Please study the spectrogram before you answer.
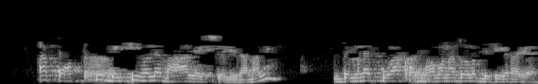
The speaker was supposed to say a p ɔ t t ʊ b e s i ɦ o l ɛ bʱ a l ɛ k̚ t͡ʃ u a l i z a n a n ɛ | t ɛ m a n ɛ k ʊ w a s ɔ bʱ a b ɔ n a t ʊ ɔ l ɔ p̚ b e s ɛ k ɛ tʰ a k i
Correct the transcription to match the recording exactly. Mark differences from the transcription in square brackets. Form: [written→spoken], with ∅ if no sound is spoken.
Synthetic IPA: a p ɔ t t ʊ b e s i ɦ o l ɛ bʱ a l ɛ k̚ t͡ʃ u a l i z a n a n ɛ | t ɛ m a n ɛ [k→p] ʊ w a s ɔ bʱ a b ɔ n a t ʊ ɔ l ɔ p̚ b e s [ɛ→i] k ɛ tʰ a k [i→ɛ]

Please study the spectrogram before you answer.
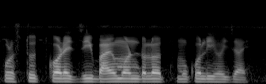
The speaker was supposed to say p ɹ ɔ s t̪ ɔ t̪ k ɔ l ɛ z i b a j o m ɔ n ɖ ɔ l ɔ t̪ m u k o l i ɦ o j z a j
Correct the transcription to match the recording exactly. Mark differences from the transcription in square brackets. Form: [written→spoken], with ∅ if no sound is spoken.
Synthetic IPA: p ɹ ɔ s t̪ [ɔ→u] t̪ k ɔ [l→ɹ] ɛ z i b a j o m ɔ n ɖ ɔ l ɔ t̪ m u k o l i ɦ o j z a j

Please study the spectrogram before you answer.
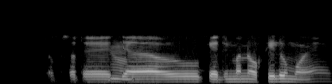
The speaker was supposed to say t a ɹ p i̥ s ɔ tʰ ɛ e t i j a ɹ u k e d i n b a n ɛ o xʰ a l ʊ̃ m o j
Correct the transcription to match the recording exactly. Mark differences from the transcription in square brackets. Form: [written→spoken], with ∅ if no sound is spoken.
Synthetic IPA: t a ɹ p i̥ s ɔ [tʰ→t] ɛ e t i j a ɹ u k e d i n [b→m] a n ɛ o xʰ [a→i] l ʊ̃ m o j

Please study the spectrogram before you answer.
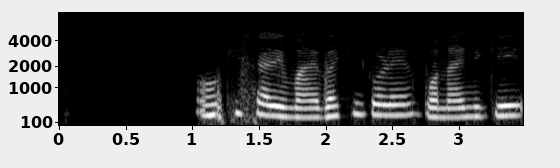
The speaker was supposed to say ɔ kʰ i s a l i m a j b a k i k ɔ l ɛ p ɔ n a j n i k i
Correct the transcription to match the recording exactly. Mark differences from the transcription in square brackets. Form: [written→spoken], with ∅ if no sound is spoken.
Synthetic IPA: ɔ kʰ i s a [l→ɹ] i m a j b a k i k ɔ [l→ɹ] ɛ [p→b] ɔ n a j n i k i

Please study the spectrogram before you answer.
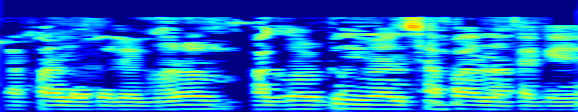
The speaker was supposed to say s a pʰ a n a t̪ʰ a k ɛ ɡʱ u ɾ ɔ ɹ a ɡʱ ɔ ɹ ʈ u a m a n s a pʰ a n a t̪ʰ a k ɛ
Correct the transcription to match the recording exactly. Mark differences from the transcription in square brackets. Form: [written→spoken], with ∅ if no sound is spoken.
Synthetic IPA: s a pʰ a n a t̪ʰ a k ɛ ɡʱ [u→ɔ] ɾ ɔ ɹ a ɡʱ ɔ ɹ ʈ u [a→i] m a n s a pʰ a n a t̪ʰ a k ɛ

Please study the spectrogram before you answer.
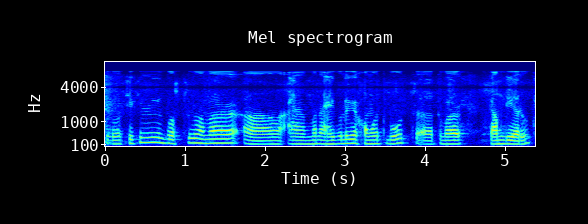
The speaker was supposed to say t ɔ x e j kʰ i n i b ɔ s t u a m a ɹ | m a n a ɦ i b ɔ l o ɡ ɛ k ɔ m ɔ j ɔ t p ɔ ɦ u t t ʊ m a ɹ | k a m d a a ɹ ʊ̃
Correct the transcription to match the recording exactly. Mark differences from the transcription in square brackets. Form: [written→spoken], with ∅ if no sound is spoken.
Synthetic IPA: t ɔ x e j kʰ i n i b ɔ s t u a m a ɹ | m a n a ɦ i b ɔ l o ɡ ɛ [k→x] ɔ m ɔ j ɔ t [p→b] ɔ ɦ u t t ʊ m a ɹ | k a m d [a→i] a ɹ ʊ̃

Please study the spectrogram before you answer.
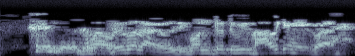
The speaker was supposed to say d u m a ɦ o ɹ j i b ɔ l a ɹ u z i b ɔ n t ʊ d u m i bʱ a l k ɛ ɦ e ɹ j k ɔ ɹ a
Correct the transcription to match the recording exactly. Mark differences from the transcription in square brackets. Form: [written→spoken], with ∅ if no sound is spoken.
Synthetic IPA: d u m a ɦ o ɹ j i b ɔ l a ɹ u z i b ɔ n t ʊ [d→t] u m i bʱ a l k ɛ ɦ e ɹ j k ɔ ɹ a

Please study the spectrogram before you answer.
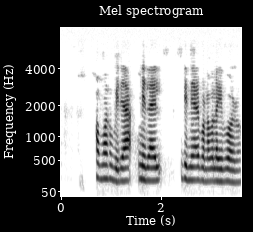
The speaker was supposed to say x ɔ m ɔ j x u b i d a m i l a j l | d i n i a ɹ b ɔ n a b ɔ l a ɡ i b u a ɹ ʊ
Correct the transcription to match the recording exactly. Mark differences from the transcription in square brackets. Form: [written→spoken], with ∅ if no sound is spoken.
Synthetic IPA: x ɔ m ɔ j x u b i d a m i l a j l | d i n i a ɹ b ɔ n a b ɔ l a ɡ i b [u→ɔ] a ɹ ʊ

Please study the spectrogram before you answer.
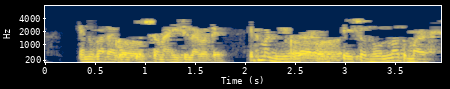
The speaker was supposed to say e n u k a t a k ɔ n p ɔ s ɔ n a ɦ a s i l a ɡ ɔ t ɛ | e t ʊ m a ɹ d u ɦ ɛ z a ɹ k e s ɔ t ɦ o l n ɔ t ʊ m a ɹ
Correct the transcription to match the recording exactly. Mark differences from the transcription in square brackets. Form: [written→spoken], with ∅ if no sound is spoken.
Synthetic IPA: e n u k a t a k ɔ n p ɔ s ɔ n a ɦ [a→i] s i l a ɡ ɔ t ɛ | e t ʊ m a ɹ d u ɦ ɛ z a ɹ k e s ɔ t ɦ o l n ɔ t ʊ m a ɹ

